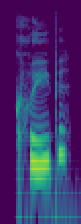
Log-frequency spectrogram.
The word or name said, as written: krybe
